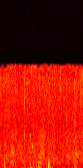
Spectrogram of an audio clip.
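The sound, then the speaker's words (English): Ducks quack as they bob down a creek in Metro Denver on a snowy winter day: a brief moment with one clear, prominent quack among softer, lower calls. “This is the sound of ducks recorded one snowy winter day. In this case, they're bobbing down a creek in Metro Denver.”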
